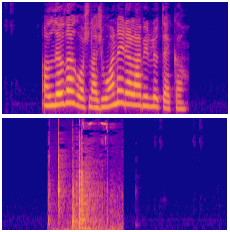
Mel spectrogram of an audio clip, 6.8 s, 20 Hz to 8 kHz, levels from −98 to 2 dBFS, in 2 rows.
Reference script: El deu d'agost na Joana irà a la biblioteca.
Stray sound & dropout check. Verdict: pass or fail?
fail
